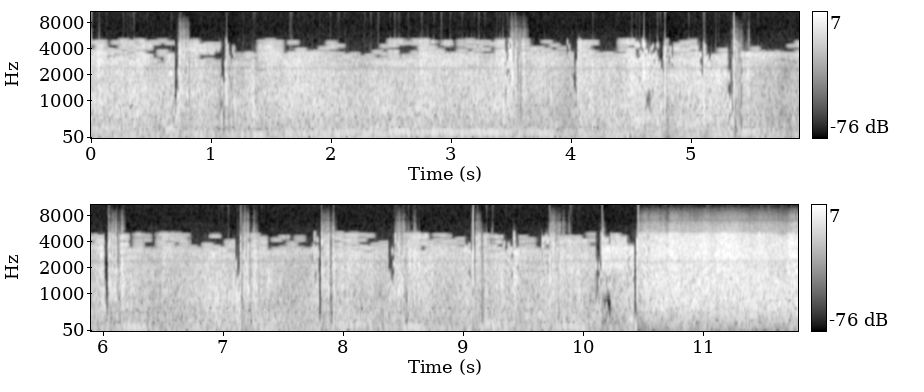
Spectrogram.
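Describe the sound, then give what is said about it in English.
Gunshots fired inside an apartment: many sharp, loud bangs spike through a dense, continuous wash of harsh noise for the whole stretch, with no clear gap between them. “those shots coming from inside that apartment, because that's like unbelievable.”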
